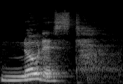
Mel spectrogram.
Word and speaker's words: noticed: What about noticed? Noticed. It's the T sound, noticed.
